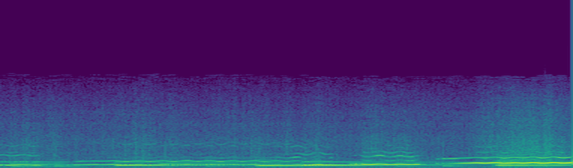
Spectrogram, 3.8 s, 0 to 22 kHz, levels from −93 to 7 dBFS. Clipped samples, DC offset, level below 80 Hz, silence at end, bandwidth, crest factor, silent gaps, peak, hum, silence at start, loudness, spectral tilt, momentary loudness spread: under 0.1%; under 0.1%; -50 dBFS; 0 s; 9.4 kHz; 12 dB; none; -4 dBFS; none; 0 s; -17 LUFS; -4.5 dB/octave; 14 LU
